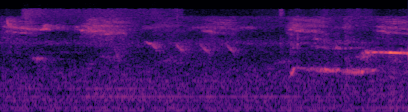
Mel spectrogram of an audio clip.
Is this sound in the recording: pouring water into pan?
no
